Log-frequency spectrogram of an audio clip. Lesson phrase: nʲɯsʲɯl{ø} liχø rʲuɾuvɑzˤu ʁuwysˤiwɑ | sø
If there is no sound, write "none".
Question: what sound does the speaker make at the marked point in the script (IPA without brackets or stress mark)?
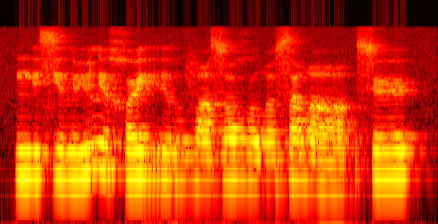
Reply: y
